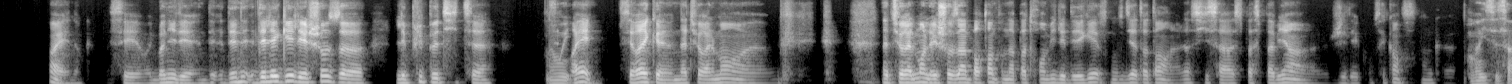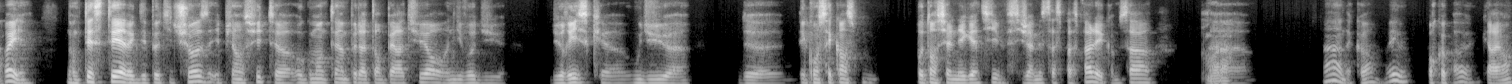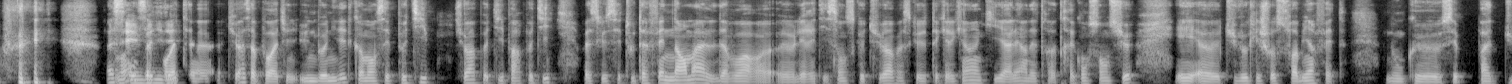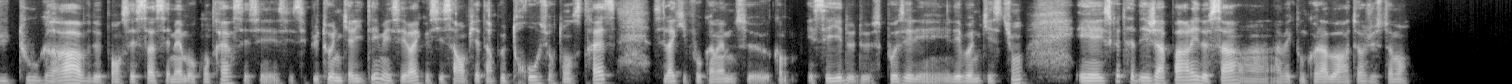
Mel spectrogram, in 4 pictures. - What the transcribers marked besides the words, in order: chuckle; tapping; laugh
- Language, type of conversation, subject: French, advice, Comment surmonter mon hésitation à déléguer des responsabilités clés par manque de confiance ?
